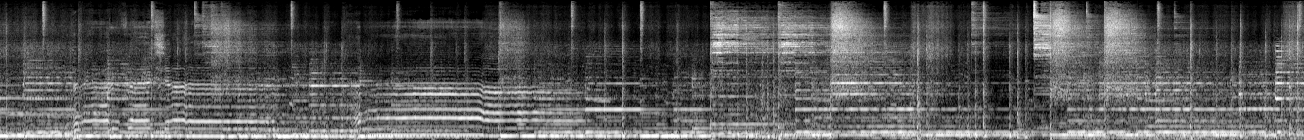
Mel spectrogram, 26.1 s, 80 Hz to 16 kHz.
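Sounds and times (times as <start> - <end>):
drum kit playing: 0.0 - 26.0
electric guitar sustained notes: 0.0 - 26.0.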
